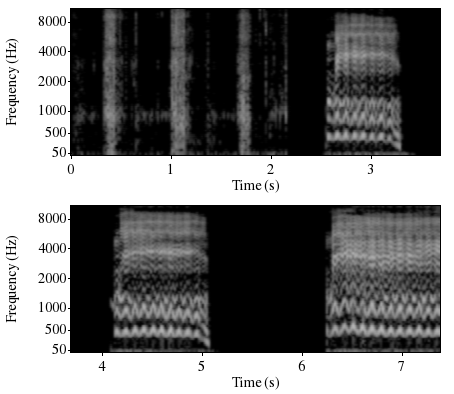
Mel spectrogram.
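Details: Goat bleating: after three sharp crunching clicks, three loud wavering bleats follow, each about a second long, with a trembling, vibrato-like quality and a slight downward slide at the end of the first two.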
